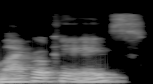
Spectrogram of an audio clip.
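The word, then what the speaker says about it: MicroK8s: around kubernetes uh I've been using something called micro k8s um that's how you pronounce it it's basically you have kubernetes running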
